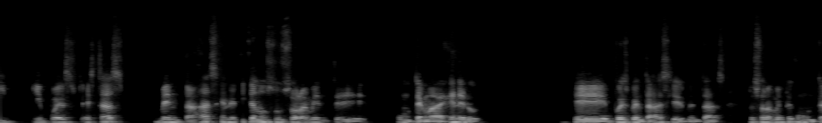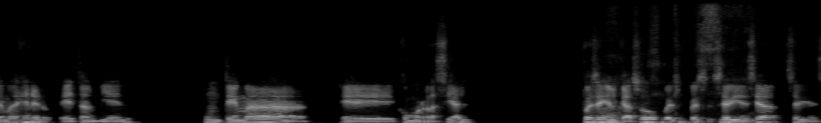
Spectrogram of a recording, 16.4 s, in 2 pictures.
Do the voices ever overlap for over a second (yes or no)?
yes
